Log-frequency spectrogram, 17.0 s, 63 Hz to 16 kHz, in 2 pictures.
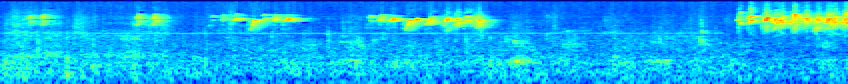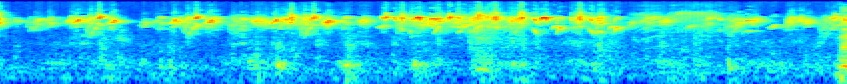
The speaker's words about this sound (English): Here we are, the oldest block of stables. And just walking in, 4 horses expecting breakfast with their heads over the door. And right at the end, I can hear a swallow singing.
